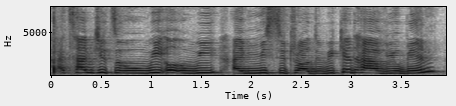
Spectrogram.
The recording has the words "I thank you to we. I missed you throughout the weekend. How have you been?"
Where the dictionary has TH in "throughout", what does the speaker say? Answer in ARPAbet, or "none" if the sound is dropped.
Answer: T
